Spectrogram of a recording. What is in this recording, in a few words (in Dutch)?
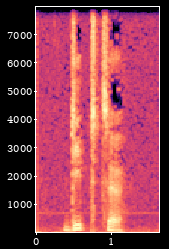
"diepte", Dutch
